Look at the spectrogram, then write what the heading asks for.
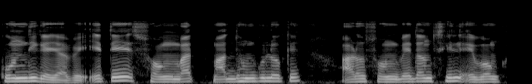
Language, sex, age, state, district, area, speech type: Bengali, male, 30-45, West Bengal, Darjeeling, urban, spontaneous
